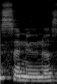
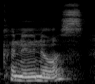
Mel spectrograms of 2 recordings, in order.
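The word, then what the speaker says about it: Cernunnos: So Sanunos, I keep saying Sanunos, it's pronounced Kanunos, also known as Herne, Herne, is a Celtic stag god who represents connection to the earth.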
